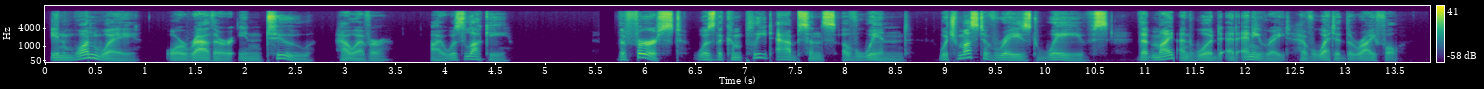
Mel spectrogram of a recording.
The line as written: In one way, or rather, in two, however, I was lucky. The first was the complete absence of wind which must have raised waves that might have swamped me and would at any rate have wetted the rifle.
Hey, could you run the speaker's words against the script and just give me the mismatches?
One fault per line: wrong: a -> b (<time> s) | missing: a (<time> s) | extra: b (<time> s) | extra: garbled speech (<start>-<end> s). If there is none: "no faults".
missing: have swamped me (11.3 s)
